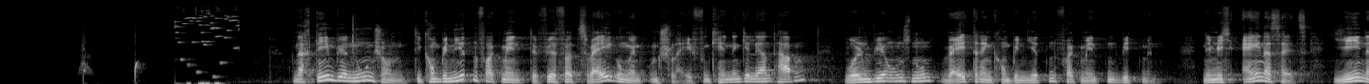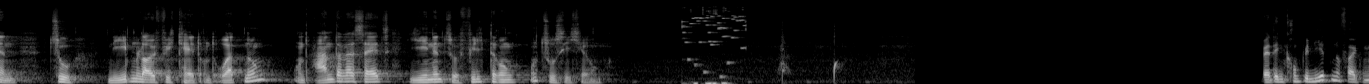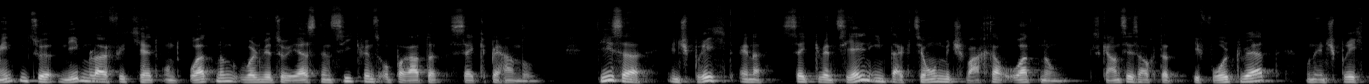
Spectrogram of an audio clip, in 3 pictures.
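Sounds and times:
electronic blips stepping down: 0:01.8 - 0:02.4, 0:20.5 - 0:21.2.

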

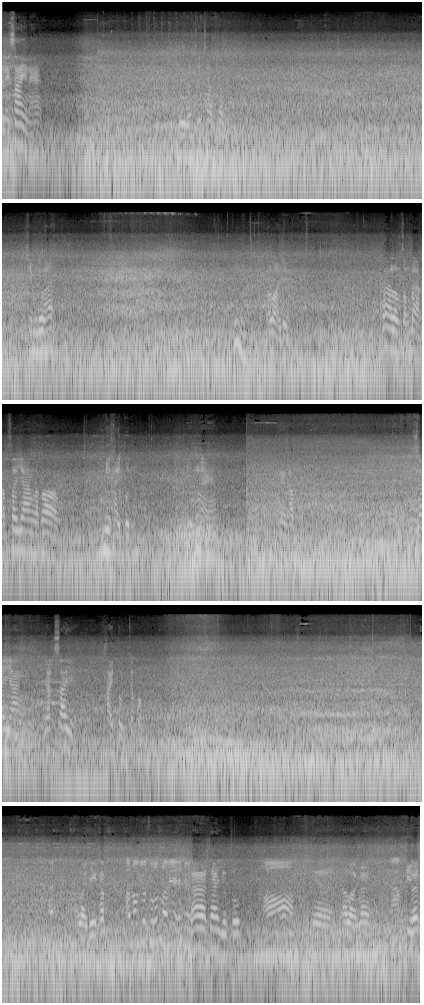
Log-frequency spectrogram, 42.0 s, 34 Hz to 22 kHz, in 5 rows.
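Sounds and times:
road traffic: 0:00.0 - 0:41.9.

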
